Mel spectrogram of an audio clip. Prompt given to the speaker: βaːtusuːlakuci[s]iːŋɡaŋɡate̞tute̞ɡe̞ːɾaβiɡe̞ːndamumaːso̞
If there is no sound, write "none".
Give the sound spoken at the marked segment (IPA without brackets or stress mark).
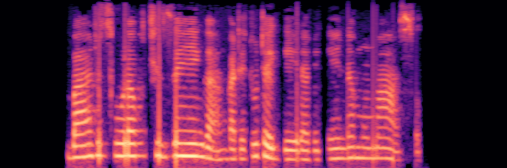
z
